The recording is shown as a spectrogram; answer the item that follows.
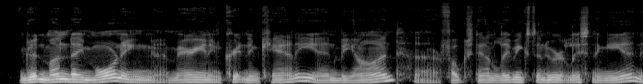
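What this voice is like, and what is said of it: Scratchy voice. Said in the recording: “my voice is still a bit scratchy this morning after a tough last week”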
